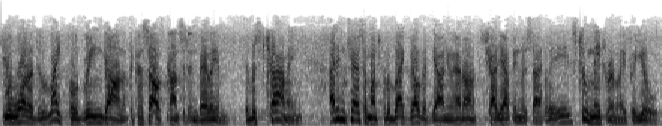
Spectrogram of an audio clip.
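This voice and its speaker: An actor playing a suave, teasing secret admirer in a 1930s radio drama, smooth with small hesitations. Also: male voice, medium pitch, sing-song, quick pace. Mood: teasing, admiring. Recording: tinny, noisy 1930s radio broadcast.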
